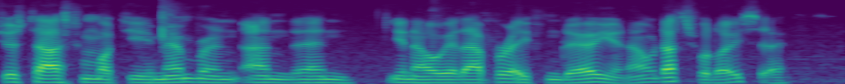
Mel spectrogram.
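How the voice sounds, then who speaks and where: Talking at a very fast pace, a man uses fairly even intonation. He has an Irish accent and a medium pitch. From Ireland. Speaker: live stream host. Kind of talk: casual chat. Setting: live stream. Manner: halting.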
